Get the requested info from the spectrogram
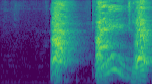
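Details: Norfolk Terrier reacting to strange noises coming from a wrapping paper tube, giving three loud, harsh barks in a row, the middle one longer with a falling, whiny pitch.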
